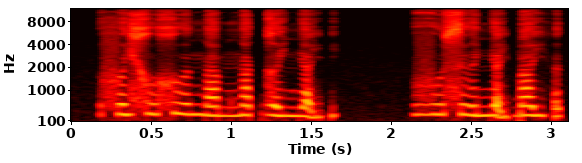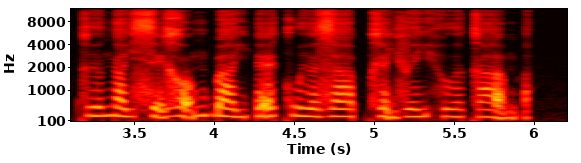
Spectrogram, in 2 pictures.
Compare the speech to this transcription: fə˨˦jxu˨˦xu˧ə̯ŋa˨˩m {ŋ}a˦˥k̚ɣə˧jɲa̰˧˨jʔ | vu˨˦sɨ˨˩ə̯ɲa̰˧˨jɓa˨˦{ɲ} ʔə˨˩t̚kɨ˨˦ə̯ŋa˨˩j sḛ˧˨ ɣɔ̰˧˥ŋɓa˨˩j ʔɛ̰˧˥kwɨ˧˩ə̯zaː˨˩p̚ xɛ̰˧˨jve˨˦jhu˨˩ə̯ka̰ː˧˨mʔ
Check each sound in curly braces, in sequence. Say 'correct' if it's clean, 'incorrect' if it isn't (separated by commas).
correct, incorrect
